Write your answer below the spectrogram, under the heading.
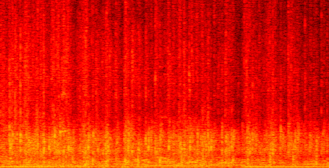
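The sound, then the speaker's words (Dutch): Loud applause from a crowd follows a government apology for slavery, a dense, steady clapping roar that fills the whole clip with a voice faintly audible beneath it. “Gevolgd door een luid applaus.”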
